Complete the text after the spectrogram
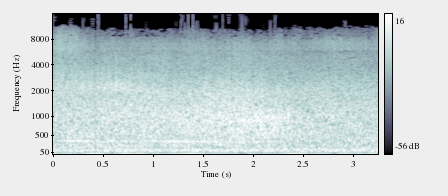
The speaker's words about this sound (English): You're probably getting a lot of road noise in one ear. I can hear it right now.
